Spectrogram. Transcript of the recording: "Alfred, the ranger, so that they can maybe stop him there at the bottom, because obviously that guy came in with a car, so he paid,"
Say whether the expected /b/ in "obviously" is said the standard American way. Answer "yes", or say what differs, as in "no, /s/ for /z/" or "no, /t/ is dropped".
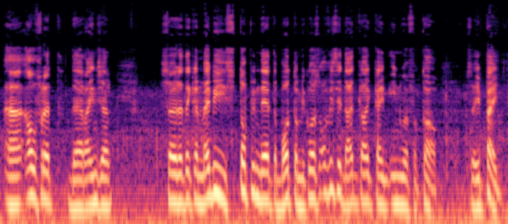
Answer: no, /b/ is dropped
